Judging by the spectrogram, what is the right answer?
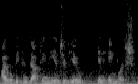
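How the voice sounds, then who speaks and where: A woman with a fairly low voice conducts an oral history interview. She speaks formally, spelling out names and dates. A faint hiss runs under the recording. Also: a little fast.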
